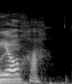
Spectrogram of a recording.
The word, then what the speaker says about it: Rioja: Rioja.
